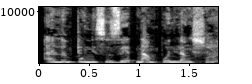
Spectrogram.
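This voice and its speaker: A woman's voice: high voice, fast. An actress playing a polite, earnest seventeen-year-old Filipina girl in a melodramatic radio drama. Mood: curious, sympathetic. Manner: respectful, soft-hearted questioning.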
